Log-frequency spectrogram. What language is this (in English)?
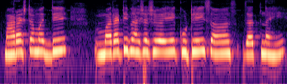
Marathi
